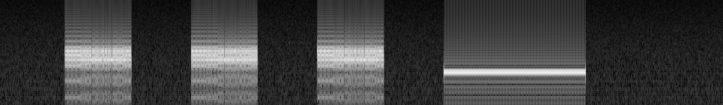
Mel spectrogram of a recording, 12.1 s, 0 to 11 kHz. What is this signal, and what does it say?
Emergency Alert System (SAME) tones (header bursts, then the 1050 Hz attention tone), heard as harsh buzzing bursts, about 520.83 baud.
